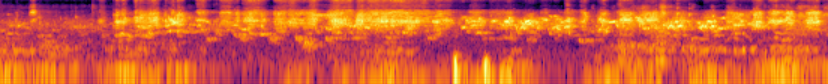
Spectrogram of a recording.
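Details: Budgies chatter in a constant high-pitched stream of chirps and buzzy warbles, rising in volume after the first second, with two brief low knocks.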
